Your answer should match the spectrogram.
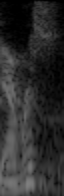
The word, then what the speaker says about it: Amis: here uh I'm Eric Amis and Amis rhymes with glamorous if you're uh concerned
